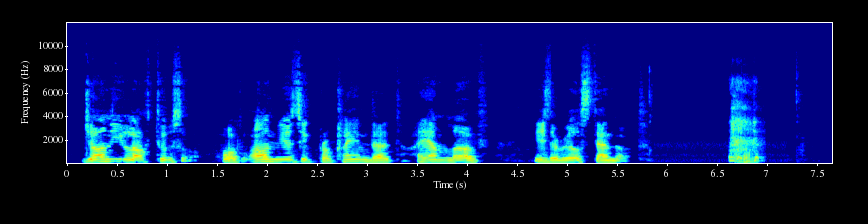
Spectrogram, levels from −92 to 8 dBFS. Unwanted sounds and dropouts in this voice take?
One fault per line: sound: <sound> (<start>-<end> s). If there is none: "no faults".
sound: sneeze (6.6-7.0 s)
